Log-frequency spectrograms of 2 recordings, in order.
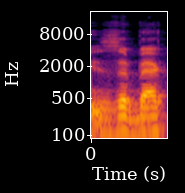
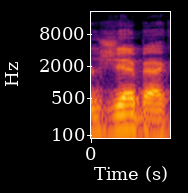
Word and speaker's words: Xebec: But yeah, I mean, we had obviously the the Rox D Zbeec reveal or Jebbec. I think Jebbec is actually how you pronounce it, but I'm going to keep saying Zbec for now.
